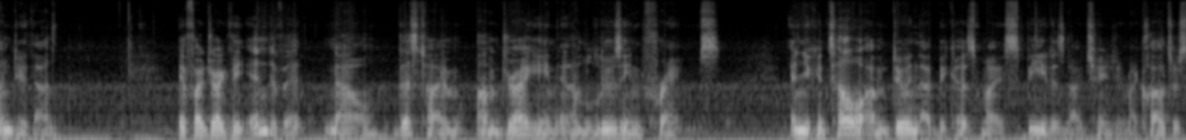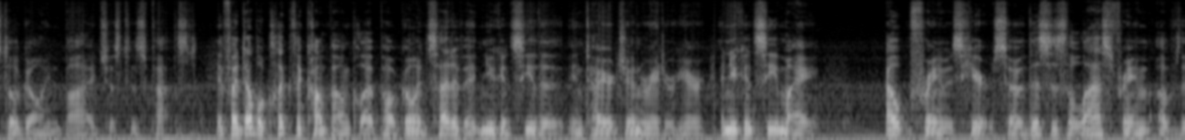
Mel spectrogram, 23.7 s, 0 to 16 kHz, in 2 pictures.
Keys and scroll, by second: 0.4 super+z.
